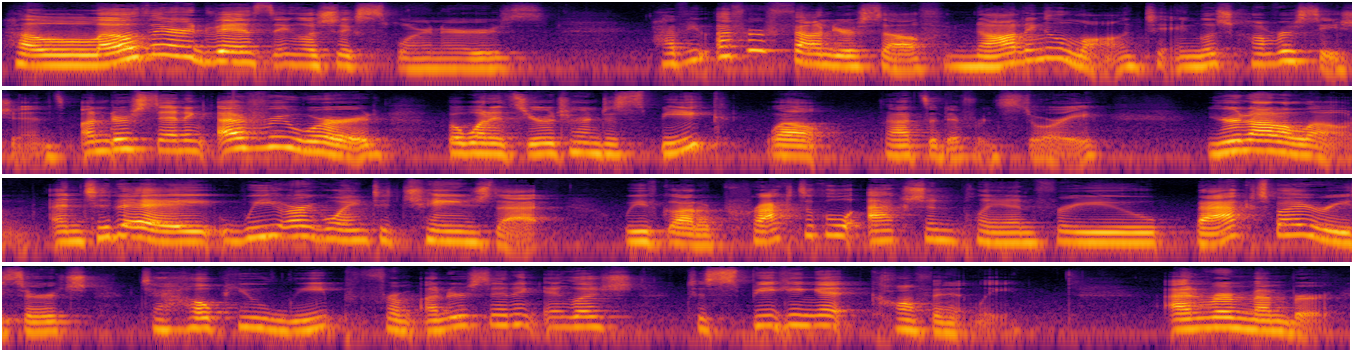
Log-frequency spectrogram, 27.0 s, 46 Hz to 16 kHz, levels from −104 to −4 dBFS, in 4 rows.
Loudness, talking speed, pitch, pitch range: -23 LUFS, 145 wpm, 195 Hz, 170-230 Hz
